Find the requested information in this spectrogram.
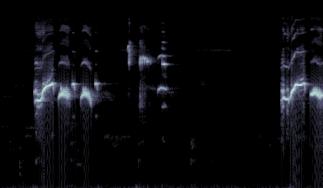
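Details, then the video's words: Orange-sided thrush in a calm, stable singing mood: a rich run of whistled, warbling notes, a brief trio of thin high chips, a pause, then another loud whistled phrase. "Burung Anis Cendana Ngeplong Santai"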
